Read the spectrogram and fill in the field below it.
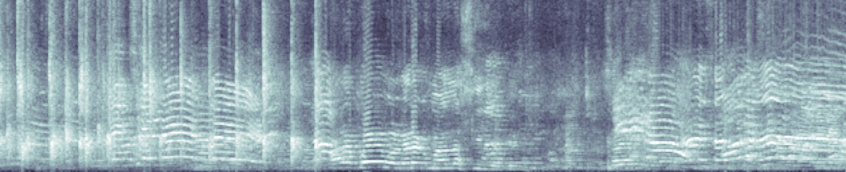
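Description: A young woman sings along loudly and cheerfully, close by.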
